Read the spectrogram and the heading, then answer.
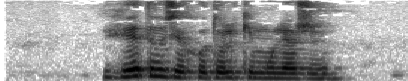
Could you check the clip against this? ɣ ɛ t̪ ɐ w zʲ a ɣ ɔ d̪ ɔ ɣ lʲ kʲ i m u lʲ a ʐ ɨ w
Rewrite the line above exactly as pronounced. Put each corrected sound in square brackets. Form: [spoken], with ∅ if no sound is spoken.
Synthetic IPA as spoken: ɣ ɛ t̪ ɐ w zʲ a ɣ ɔ [t̪] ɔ [∅] lʲ kʲ i m u lʲ a ʐ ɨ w

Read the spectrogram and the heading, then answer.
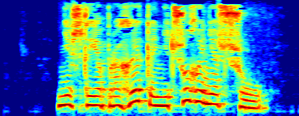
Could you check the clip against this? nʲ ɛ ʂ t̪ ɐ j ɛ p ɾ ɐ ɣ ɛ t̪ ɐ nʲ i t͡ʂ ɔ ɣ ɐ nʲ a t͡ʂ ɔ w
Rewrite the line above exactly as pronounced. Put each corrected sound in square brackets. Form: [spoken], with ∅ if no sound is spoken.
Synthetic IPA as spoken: nʲ ɛ ʂ t̪ ɐ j [a] p ɾ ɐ ɣ ɛ t̪ ɐ nʲ i t͡ʂ ɔ ɣ ɐ nʲ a t͡ʂ [u] w

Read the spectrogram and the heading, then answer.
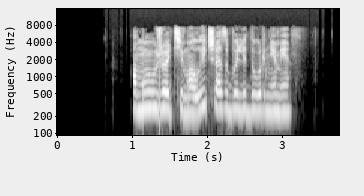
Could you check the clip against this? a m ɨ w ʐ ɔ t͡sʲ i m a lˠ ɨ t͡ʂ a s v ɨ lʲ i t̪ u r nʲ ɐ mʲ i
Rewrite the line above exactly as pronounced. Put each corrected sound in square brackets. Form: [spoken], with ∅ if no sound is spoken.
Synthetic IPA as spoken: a m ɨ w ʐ ɔ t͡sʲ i m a lˠ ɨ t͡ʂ a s [b] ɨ lʲ i [d̪] u r nʲ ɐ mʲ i

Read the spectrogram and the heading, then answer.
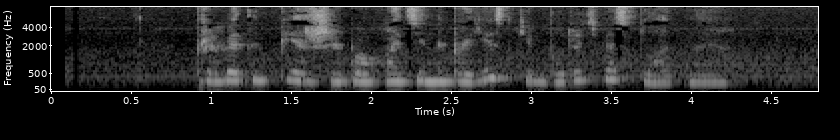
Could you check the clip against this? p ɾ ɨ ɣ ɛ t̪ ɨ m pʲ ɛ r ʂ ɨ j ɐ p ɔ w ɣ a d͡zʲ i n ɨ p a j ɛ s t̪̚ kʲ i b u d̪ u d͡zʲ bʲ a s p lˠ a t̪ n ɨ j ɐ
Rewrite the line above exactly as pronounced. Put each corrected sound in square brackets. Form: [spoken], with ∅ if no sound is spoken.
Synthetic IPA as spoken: p ɾ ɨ ɣ ɛ t̪ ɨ m pʲ ɛ r ʂ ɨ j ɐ p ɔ w ɣ a d͡zʲ i n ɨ p a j ɛ s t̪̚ kʲ i b u d̪ u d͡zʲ bʲ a s p lˠ a t̪ n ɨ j ɐ

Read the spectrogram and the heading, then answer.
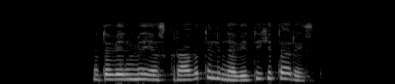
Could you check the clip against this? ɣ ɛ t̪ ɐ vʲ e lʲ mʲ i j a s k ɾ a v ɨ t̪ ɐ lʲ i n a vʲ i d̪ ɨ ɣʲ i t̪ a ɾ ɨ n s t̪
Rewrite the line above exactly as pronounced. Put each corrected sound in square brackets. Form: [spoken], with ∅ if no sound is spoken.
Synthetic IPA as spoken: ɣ ɛ t̪ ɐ vʲ e lʲ mʲ i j a s k ɾ a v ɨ t̪ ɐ lʲ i n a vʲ i [t̪] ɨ ɣʲ i t̪ a ɾ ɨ [∅] s t̪

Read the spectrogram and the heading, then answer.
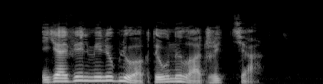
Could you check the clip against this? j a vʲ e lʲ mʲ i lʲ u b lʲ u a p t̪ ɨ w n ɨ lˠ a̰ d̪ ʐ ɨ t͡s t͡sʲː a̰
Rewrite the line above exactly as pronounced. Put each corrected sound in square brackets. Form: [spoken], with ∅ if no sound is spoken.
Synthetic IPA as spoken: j a vʲ e lʲ mʲ i lʲ u b lʲ u a [k] t̪ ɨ w n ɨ lˠ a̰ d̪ ʐ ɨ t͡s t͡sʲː a̰

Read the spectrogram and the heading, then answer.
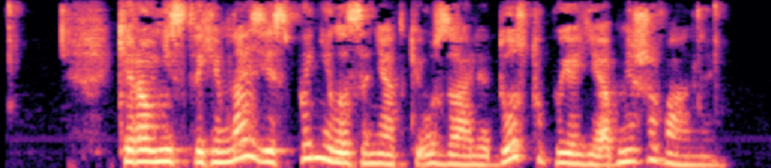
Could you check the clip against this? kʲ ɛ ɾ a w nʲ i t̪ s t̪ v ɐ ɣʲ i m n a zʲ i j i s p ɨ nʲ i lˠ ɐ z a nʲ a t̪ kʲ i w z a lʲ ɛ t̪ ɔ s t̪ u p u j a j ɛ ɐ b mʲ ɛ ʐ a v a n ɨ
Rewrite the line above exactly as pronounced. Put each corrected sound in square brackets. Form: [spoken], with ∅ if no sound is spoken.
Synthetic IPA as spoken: kʲ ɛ ɾ a w nʲ i t̪ s t̪ v ɐ ɣʲ i m n a zʲ i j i s p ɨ nʲ i lˠ ɐ z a nʲ a t̪ kʲ i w z a lʲ ɛ [d̪] ɔ s t̪ u p u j a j ɛ ɐ b mʲ ɛ ʐ a v a n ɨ

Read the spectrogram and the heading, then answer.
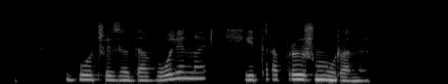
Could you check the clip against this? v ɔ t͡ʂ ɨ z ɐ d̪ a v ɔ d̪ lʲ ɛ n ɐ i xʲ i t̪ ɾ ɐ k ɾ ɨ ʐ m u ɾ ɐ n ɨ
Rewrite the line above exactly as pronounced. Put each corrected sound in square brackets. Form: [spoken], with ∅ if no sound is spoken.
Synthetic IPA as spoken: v ɔ t͡ʂ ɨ z ɐ d̪ a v ɔ [∅] lʲ ɛ n ɐ i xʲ i t̪ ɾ ɐ [p] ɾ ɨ ʐ m u ɾ ɐ n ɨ

